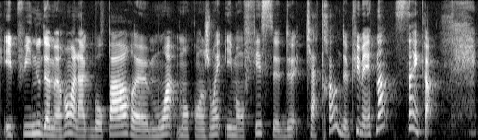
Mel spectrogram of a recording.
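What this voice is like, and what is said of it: Quebec French accent. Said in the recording (French): “vous entendez sans doute mon accent. Alors, je suis fièrement québécoise.”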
